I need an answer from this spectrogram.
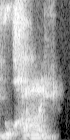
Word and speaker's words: Yochai: Ashkenazim say Yochai, but the Sfaradim say Yochai.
